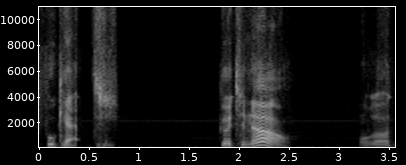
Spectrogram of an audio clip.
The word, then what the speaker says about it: Phuket: Blend listener um with the pronunciation. Fuket. F O K. Fuket.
